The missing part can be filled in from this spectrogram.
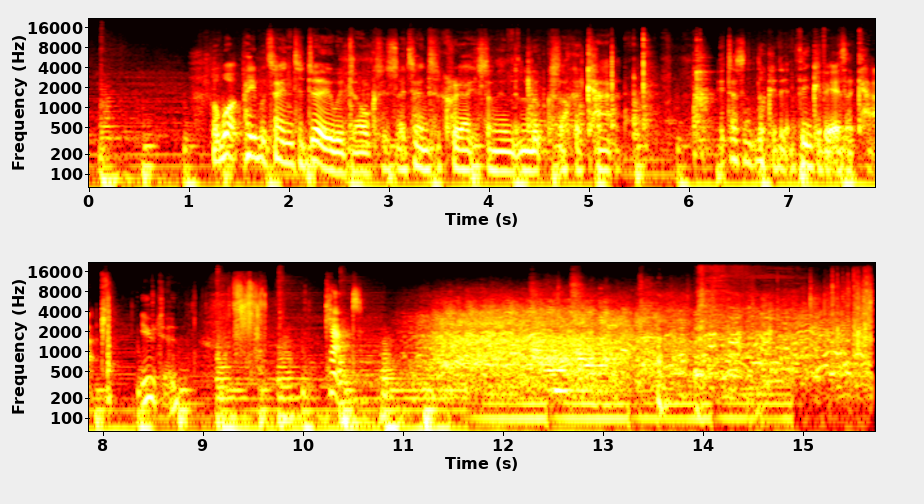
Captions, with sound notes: Yeah. But what people tend to do with dogs is they tend to create something that looks like a cat. It doesn't look at it and think of it as a cat. -You do. -[tape tearing] -[whimsical music] -Cat. [audience laughing]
